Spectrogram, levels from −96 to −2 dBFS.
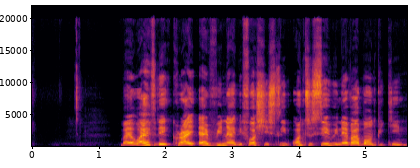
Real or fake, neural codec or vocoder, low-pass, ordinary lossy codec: fake; vocoder, 48 kHz, 128 mel bands, Vocos; none; none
